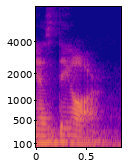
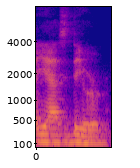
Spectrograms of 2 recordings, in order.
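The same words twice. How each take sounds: First: The final word is said fully, unhurried. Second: The final word is rushed and reduced. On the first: The speaker calls it right. "porque tá no fim da frase, não precisa correr" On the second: The speaker calls it wrong. "Você não pode falar"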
